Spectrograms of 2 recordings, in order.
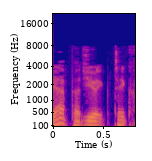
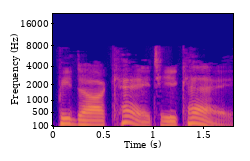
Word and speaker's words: epideictic: The epideictic oratory, also called ceremonial oratory, or praise and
